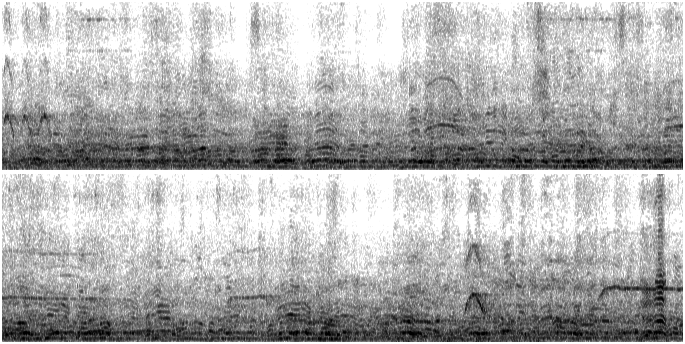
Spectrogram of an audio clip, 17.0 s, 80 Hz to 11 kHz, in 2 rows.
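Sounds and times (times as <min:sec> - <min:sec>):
crowd shouting and talking: 0:00.0 - 0:17.0
short whistles: 0:05.3 - 0:05.9, 0:08.3 - 0:09.3, 0:11.4 - 0:12.1, 0:14.3 - 0:14.7, 0:15.9 - 0:17.0.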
